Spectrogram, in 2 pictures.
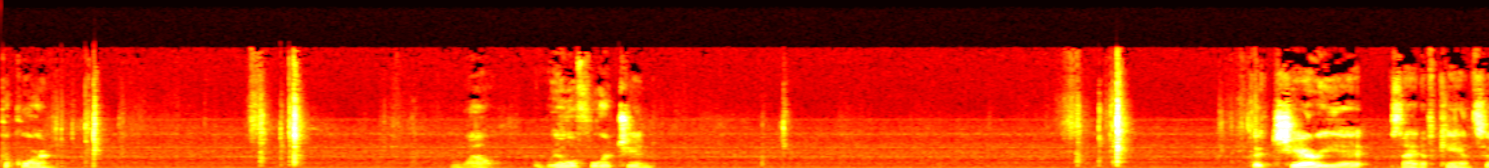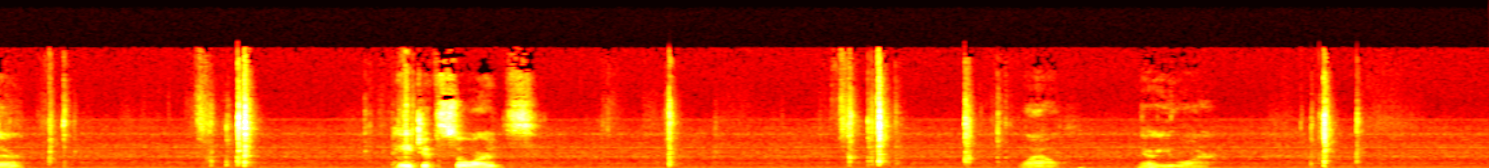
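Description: Playing cards shuffle and tap softly as they are laid down one by one.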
